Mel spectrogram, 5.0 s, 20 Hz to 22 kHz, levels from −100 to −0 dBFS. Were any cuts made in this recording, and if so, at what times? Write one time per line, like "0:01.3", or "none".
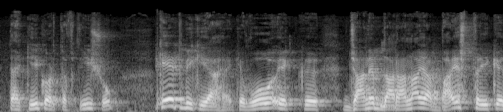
0:01.6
